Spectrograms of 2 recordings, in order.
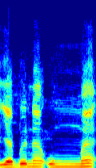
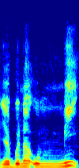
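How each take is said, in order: First: The last word ends in an 'a' vowel. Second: The last word ends in an 'i' vowel. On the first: "ஃபத்தஹா வைக்கிறது" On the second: "வகஸ்ருஹா கஸ்ர வைக்கலாம்"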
